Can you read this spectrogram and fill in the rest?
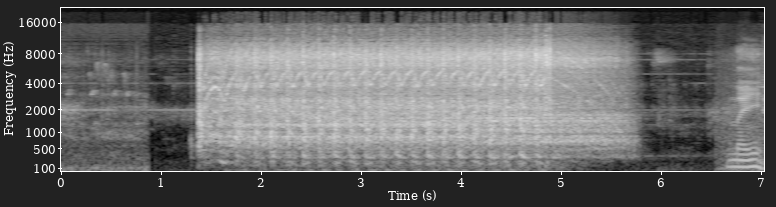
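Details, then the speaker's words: Renault Duster diesel parked four days, no start, after glow plug replacement for DTC DF025 preheating circuit: starter cranks steadily about three beats a second for four seconds but never fires; crank no start, high-pressure fuel pump later found choked with dust. "no no this car doesn't take long self to start starts withing 1 second let's try one more self no bro something else problem is there"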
